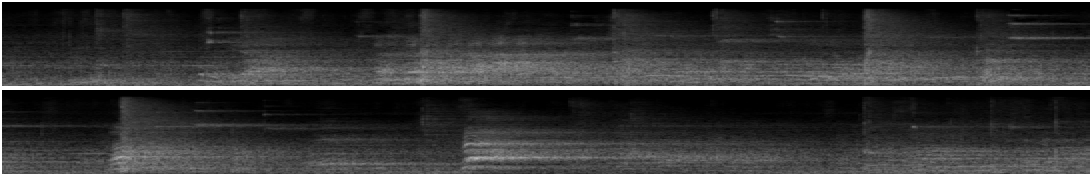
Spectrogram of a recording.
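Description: Badminton rally in a large echoing hall: rackets striking the shuttlecock in a string of sharp hits, the two loudest a little past the middle, with shoes squeaking on the court and players' voices.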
